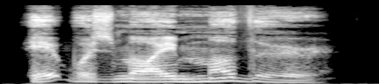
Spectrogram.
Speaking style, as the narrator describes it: said Hagrid quietly

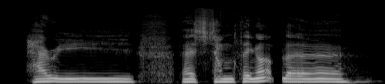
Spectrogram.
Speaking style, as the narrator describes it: said Ron hoarsely

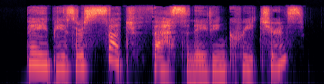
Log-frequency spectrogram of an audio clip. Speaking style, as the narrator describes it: said Anne dreamily

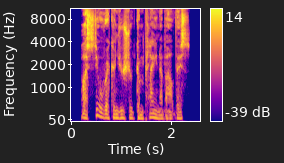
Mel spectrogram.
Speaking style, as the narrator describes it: said Ron in a low voice

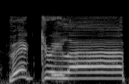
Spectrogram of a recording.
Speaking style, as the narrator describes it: shouting

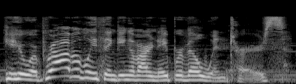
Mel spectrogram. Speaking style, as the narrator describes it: Dad says with a chuckle

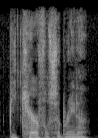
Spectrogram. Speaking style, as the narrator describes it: Daphne whispered

